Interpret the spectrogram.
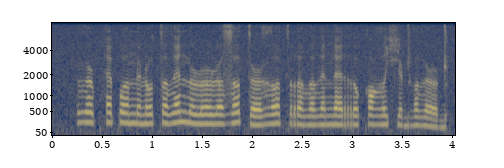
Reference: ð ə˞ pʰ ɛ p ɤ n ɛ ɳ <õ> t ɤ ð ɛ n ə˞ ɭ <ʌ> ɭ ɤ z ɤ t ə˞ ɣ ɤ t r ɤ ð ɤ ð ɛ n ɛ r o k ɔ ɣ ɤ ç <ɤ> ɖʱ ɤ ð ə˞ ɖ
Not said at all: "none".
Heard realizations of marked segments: o, ə˞, ɤ

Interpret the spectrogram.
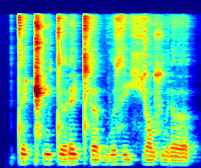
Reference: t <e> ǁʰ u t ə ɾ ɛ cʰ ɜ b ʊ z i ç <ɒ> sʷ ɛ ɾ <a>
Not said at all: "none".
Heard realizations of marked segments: ɛ, ɒ, ʌ

